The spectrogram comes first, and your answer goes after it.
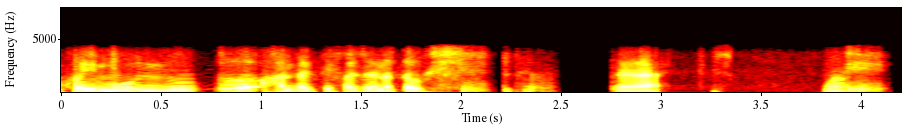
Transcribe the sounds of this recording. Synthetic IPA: kʰojmuuhandak̚dipʰazanatawisia | ɡa | moj

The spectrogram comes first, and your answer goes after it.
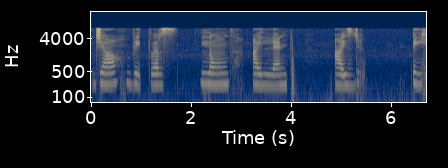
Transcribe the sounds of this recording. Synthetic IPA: d͡ʑjabɾit̪əɾs | lɔ̃ŋɡɡajlə̃ɳɖ | ajzɖ | ʈi

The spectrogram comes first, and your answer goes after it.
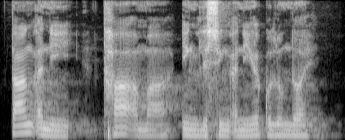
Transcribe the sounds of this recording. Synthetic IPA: taŋʔɐ̰nitʰaɐmɐiŋlisiŋɐ̰niɡɐkulumdɔj

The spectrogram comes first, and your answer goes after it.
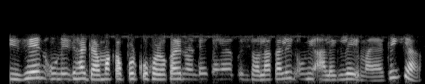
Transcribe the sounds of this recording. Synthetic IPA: izɛnunizaɦazamakapɔɹkʊxɔɹɔkaɹinɔtɛtaapisɔlakalinṵniʔa̰lɛɡlɛimajatʰikija

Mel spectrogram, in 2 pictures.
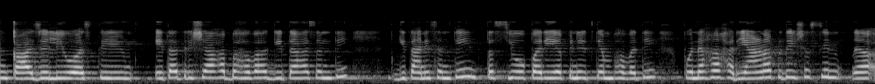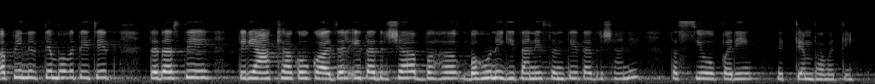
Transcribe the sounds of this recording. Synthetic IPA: ŋkaːd͡ʒɐlijoːɐst̪iet̪aːd̪ɾɪʃaːɦɐ̆bɐɦɐʋɐɦɐɡiːt̪aːɦɐ̆sɐnt̪i | ɡiːt̪aːnisɐnt̪it̪ɐsjoːpɐɾiɐpinɾɪt̪jɐmbʱɐʋɐt̪i | punɐɦɐ̆ɦɐɾjaːɳ̃aːpɾɐd̪eːʃɐsinɐpinɾɪt̪jɐmbʱɐʋɐt̪it͡ʃeːt̪ː | ɐd̪ɐst̪i | t̪iɾiãːkʰjaːkoːkaːd͡ʒɐleːt̪aːd̪ɾɪʃaːɦɐbɐɦbɐɦuniɡiːt̪aːnisɐnt̪ieːt̪aːd̪ɾɪʃaːnit̪ɐsjoːpɐɾinɾɪt̪jɐmbʱɐʋɐt̪i

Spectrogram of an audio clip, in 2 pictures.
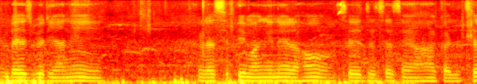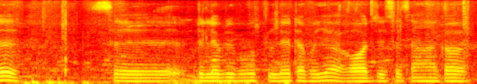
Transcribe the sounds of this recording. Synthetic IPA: bed͡ʒbiɾijani | ɾesipimãŋɡeneɾəɦõsed͡ʒet͡ʃʰeseəɦãkad͡ʒet͡ʃʰe | se | ɖilibɾibəɦut̪leʈəbəijaɔːɾd͡ʒet͡ʃʰeseəɦãka

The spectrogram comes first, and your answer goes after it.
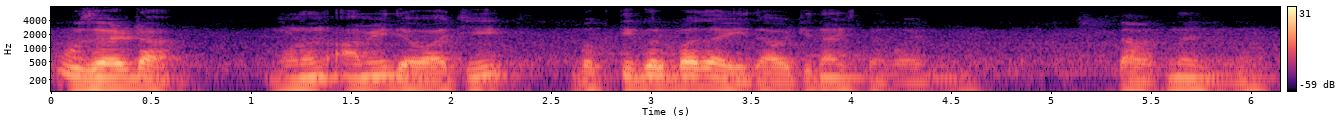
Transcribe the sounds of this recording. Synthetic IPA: ud͡zəjʈa | m̤əɽ̃uːnamiːd̪eʋat͡ɕiː | bʱəkt̪ikəɾpad͡zaid͡zaʋt͡ɕinaɕt̪akaj | d͡zaʋət͡snaina

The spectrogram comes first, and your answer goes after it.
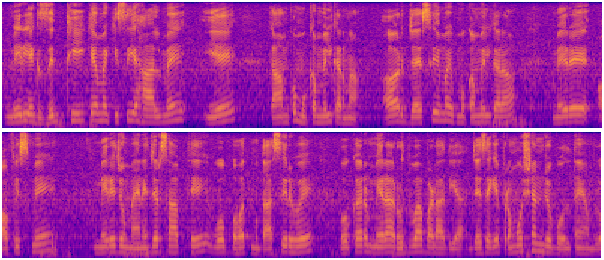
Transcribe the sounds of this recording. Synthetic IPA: meːɾieːkzɪd̪̚t̪ʰikemɛ̃kɪsiɦaːlmẽ | je | kaːmkomʊkəmːɪlkɐɾna̰ː | ɔːɾd͡ʒɛːsemɛ̃mʊkəmːɪlkɐɾa | meːɾeɔːfɪsmẽ | meːɾed͡ʒoːmɛːneːd͡ʒəɾsaːb̚t̪ʰeʋobɐɦʊt̪mʊt̪aːsːɪɾɦʊe | ɦoːkəɾmeːɾaɾʊd̪ʋabɐɽ̤ad̪ija̰ːd͡ʒɛːs̬ekepɾʔomoːʃənd͡ʒoːboːlt̪eɦɛ̃ɦɐmloːɡ

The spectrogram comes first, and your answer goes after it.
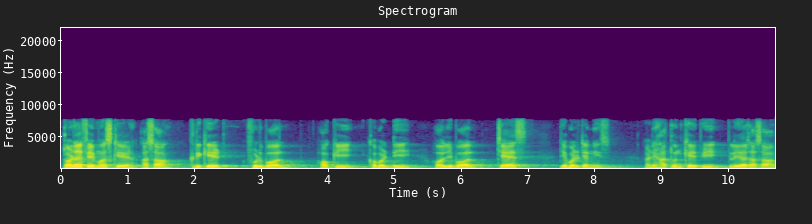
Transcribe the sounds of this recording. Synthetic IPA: t̪ʰɔɽafeməskʰeɭəsakɾikeʈfuʈbɔl | hɔkikəbəɖːihɔlibɔlt͡ɕes | t̪ebəlʈenis | aɽ̃iɦat̪uːnkʰeɭpiplejəɾsasa

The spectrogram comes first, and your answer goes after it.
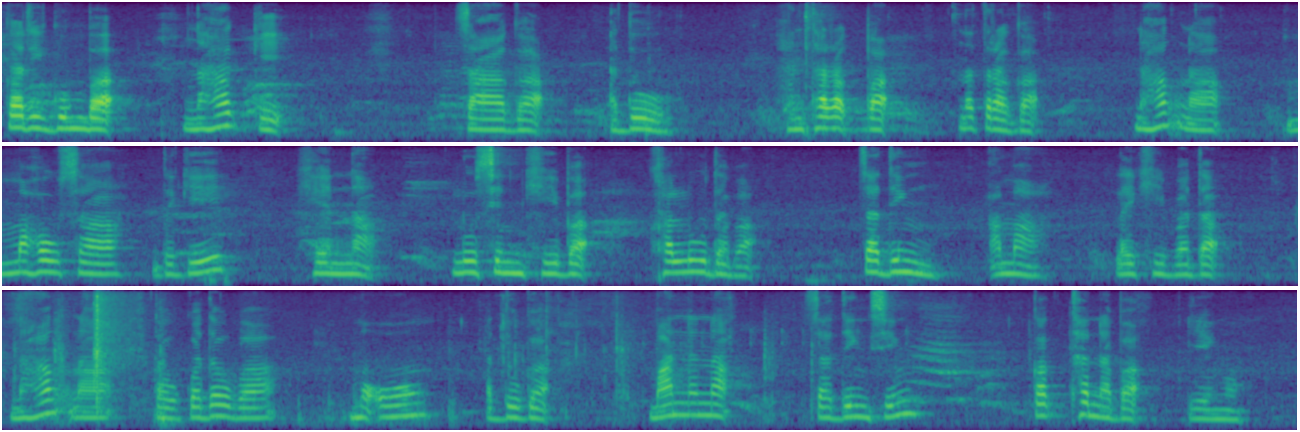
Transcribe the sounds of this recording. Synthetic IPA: kaɾiɡumba | naɦakːi | t͡ʃaɡaːd̪u | hant̪ʰaɾak̚pa | nat̪ɾaɡa | nɐɦak̚na | mɐɦɔwsad̪eɡi | henːalusinkʰibakʰalud̪ɐbaʔ | t͡sad̪iŋ | ama | lajkʰibad̪aʔ | nɐɦak̚nat̪awkad̪awba | mɔʔɔŋ | aduɡ̬aʔ | manːanaʔt͡sadiŋsiŋ | kak̚t̪ʰanabaʔ | jɛŋɔ

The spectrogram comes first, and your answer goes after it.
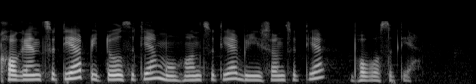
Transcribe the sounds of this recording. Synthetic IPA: kʰɔɡɛnsutijapitolsutijamuɦɔnsutijabisɔnsutija | bʱɔbɔsutija

